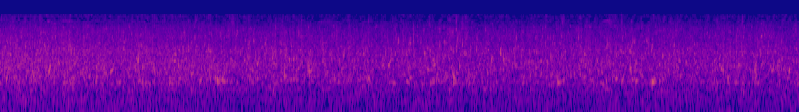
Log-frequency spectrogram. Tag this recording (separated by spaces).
nature water ambient field-recording river seamless stream relaxing loop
